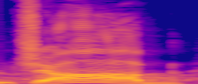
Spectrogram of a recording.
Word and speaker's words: Job: His name is spelled J-O-B. It's not Job, it's Job. And Job, you know, as you read his story, he thought he had God pretty figured out.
